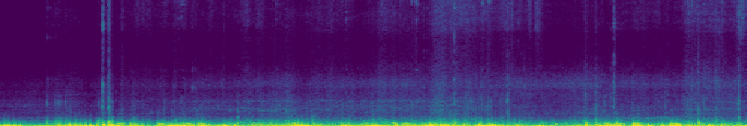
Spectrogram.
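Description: An off-road vehicle's engine idles.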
